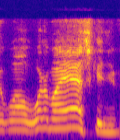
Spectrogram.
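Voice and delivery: plain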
